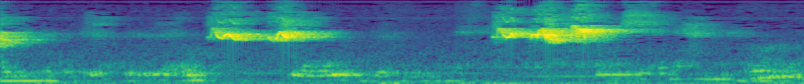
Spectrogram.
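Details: Horsfield's bush lark, a big-bodied bird, sings short bursts of bright, scratchy twittering phrases high in pitch, separated by pauses, with low murmuring voices underneath.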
